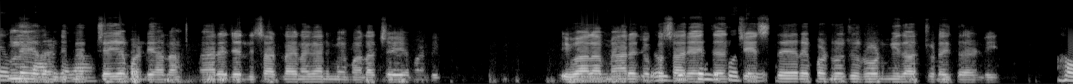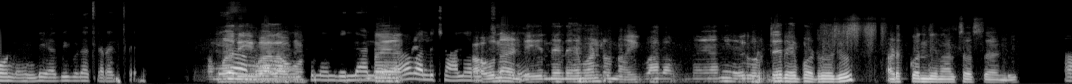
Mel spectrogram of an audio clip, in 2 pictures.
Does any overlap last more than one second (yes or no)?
yes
